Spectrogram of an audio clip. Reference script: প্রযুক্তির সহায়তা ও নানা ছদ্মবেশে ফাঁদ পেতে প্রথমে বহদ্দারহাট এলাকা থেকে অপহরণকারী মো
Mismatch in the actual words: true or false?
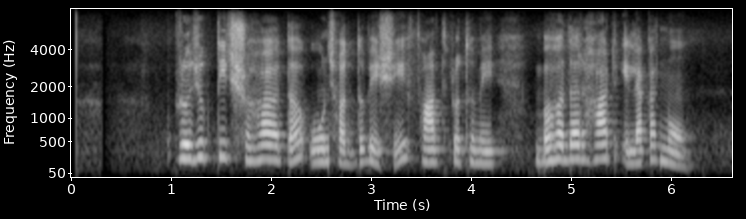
true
